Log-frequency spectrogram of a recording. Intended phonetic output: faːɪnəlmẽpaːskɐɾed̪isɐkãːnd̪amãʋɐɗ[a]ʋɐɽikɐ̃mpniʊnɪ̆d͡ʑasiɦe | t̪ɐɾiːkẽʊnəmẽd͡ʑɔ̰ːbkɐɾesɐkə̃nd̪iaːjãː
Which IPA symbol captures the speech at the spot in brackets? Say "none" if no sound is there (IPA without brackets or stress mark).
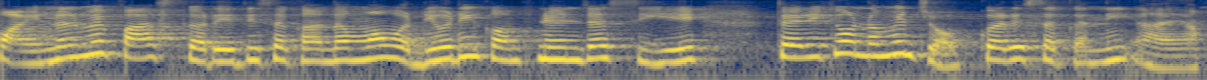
i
